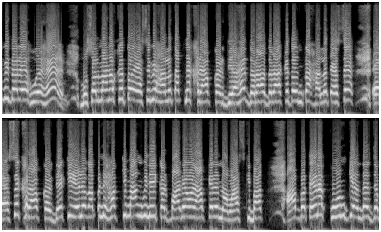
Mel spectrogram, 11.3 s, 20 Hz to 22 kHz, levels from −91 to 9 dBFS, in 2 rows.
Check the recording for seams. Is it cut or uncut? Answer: uncut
